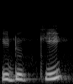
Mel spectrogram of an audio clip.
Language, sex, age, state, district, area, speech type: Malayalam, female, 30-45, Kerala, Palakkad, rural, spontaneous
